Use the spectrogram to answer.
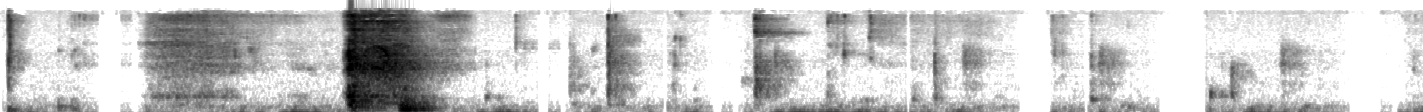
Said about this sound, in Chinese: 听我咳嗽就有人发多喝热水啊，赶快喝一口啊！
